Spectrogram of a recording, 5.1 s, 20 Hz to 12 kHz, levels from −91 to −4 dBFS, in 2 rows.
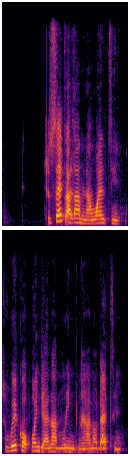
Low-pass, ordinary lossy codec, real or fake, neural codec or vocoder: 10.8 kHz; none; fake; codec, 24 kHz, 1.5 kbps, HILCodec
